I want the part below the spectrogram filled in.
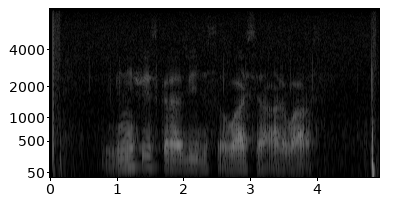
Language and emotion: Russian, sad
